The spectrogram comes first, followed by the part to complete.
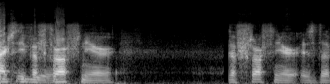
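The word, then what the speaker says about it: Vafþrúðnir: Vafthrofnir is the pronunciation, but it's just easier to say Big Daddy V.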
